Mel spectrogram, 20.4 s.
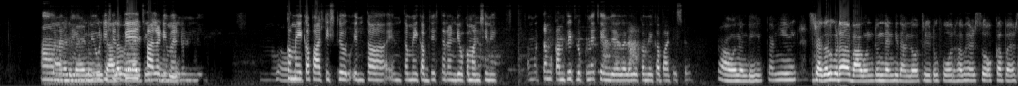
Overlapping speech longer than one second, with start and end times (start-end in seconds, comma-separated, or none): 1.1-3.1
